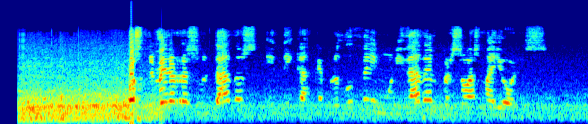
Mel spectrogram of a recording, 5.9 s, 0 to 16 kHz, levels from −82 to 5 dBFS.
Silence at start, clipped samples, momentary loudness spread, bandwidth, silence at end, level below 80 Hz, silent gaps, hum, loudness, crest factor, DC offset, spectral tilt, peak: 0.15 s; under 0.1%; 18 LU; 8 kHz; 0.45 s; -44 dBFS; none; none; -17 LUFS; 18 dB; under 0.1%; -4 dB/octave; 0 dBFS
